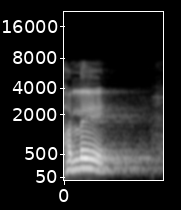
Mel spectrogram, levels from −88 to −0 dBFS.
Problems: none marked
